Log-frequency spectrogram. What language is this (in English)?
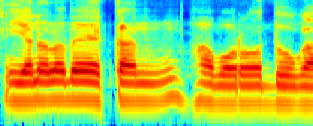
Chakma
